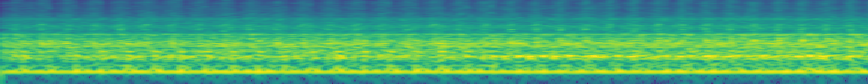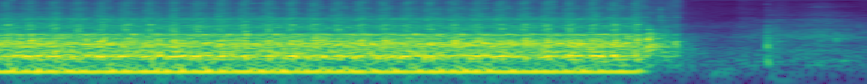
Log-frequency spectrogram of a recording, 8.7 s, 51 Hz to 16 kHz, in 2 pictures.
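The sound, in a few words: industrial sewing machine sewing 1000 denier nylon with leather needle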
